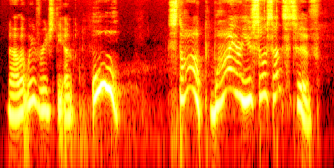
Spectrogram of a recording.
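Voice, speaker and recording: This woman talks loudly at a fairly slow pace, her extremely high voice swinging very widely in pitch. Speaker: podcast host. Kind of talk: casual solo podcast talk.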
